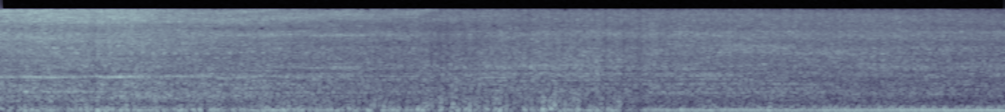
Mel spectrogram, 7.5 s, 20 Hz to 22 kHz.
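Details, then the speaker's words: 1981 Jeep CJ-8 Scrambler after a frame-off restoration, carbureted without fuel injection: deep, steady idle right after a first-try start, with no stumbling, ticking or knocking. Runs smooth, normal idle. "so without fuel injection this thing fires first try every time really run smooth"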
